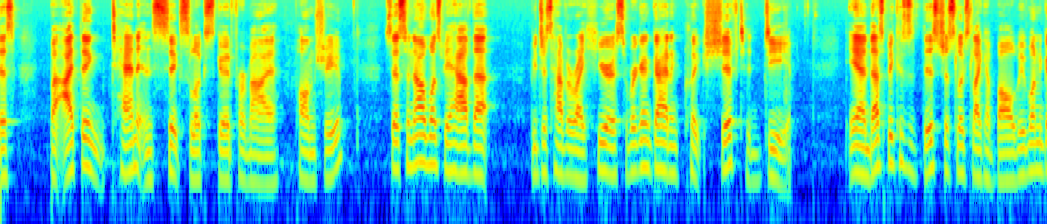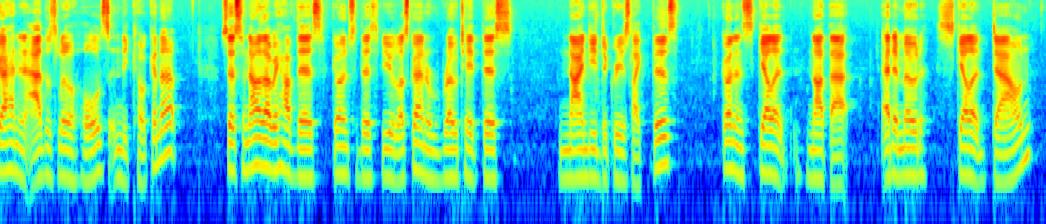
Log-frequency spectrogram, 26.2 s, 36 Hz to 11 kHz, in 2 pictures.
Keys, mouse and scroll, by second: 0.9-3.6 middle drag, 3.6-4.0 scroll down 4, 4.0 scroll up 3, 4.2-5.4 middle drag, 5.4 click, 5.9-7.3 middle drag, 7.3-8.0 scroll down 2, 9.7 shift+d, 10.6 middle click, 11.5 click, 12.7 middle drag, 12.9-13.3 scroll down 3, 14.1-14.7 scroll up 2, 16.9 click, 18.9 r, 21.2-22.0 scroll up 3, 22.1 s, 23.5 ctrl+z, 24.1 Tab, 24.5 d, 25.0 s.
